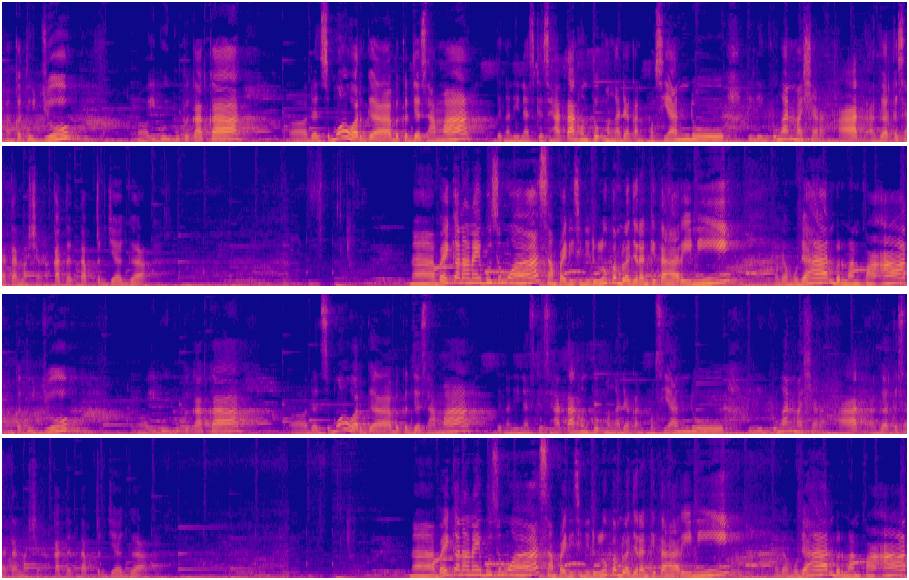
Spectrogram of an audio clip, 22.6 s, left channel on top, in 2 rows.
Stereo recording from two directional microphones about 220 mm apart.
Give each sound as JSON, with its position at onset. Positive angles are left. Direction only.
{"t": 0.2, "sound": "a woman's voice", "side_deg": 25}
{"t": 2.4, "sound": "a woman's voice", "side_deg": 20}
{"t": 16.4, "sound": "a woman's voice", "side_deg": 10}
